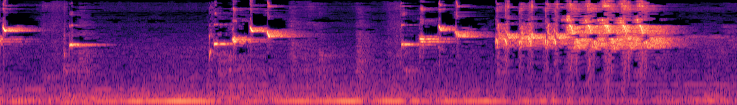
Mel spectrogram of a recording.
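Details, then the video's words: Wild European goldfinch giving its mating song: scattered high, slurred whistles and chips build into a long, rapid, buzzy, rattling twitter near the end. "تغريد حسون وداني"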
